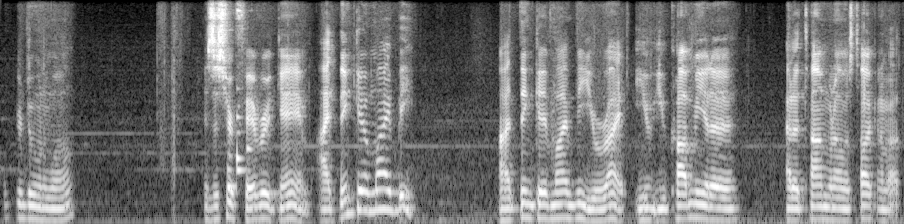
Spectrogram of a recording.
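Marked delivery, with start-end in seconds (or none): 3.2-4.2 playful high answer. Real, not acted. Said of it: "repeats answer to chat".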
